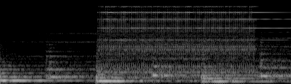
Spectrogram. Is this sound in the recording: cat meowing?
no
